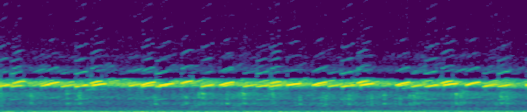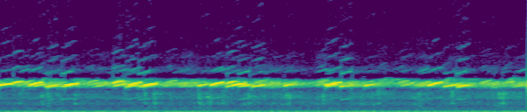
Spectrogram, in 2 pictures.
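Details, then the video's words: Frogs in Ontario, Canada, calling together at dusk in springtime; shrill piping notes pile into an unbroken high-pitched wall of sound, with quick repeated chirps and muffled lower croaks underneath. "Frog Sounds At Dusk"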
